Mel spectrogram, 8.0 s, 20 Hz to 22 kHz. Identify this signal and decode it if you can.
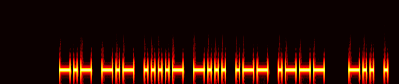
Morse code, heard as a keyed tone, about 17 wpm, 700 Hz. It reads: KK4BWJ DE
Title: USA Callsign DE Callsign - 6 Characters - 17wpm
